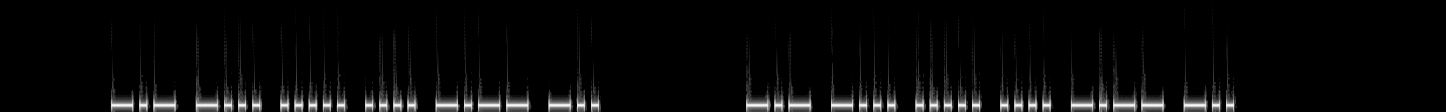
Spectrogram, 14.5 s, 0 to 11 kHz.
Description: Morse code, heard as a keyed tone, about 17 wpm, 700 Hz. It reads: KB5HYD KB5HYD
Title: USA Call Signs - 6 Characters - Repeated 2x - 17wpm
